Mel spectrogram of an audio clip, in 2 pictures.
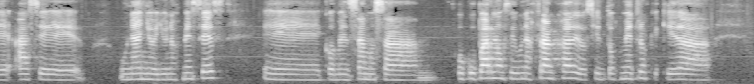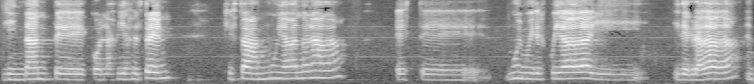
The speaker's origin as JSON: {"language": "Spanish", "town": "Núñez", "region": "Buenos Aires", "country": "Argentina", "said": "En realidad somos de Núñez, porque Saavedra es un poquito más vecinos."}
